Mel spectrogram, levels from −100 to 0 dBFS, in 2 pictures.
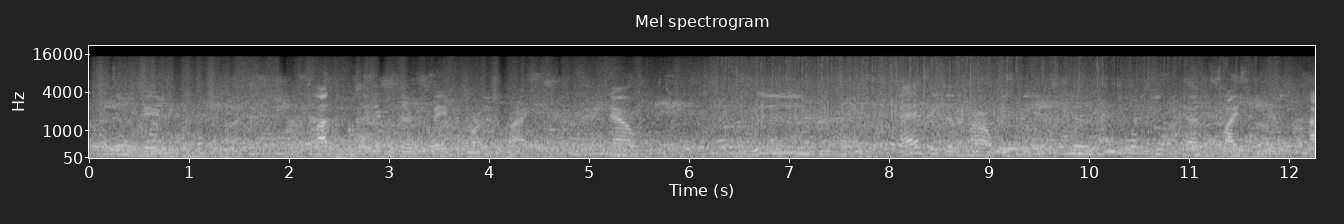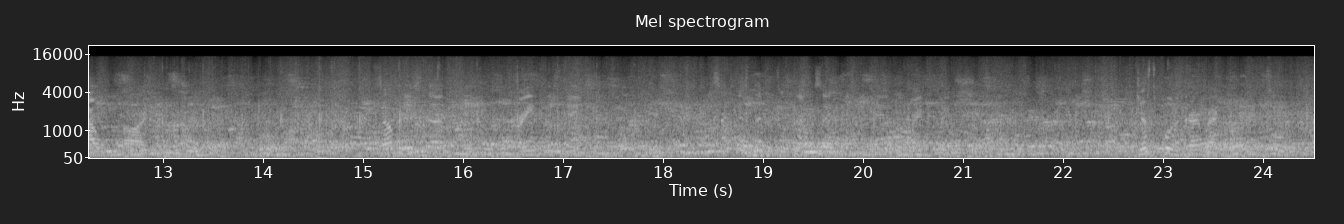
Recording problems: murmuring crowd; very loud; throughout; 4 dB above the speech

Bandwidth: 14.5 kHz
